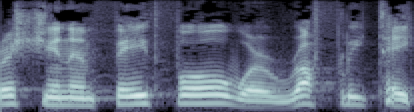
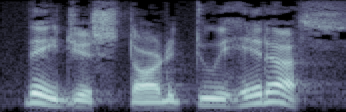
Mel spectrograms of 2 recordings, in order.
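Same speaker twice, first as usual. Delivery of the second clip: plain reading voice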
